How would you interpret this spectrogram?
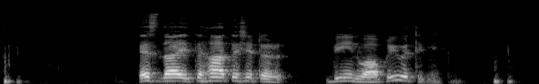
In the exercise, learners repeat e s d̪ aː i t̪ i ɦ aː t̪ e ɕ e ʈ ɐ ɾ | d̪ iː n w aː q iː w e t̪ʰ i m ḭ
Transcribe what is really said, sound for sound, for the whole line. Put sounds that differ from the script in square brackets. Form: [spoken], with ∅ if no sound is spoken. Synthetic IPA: e s d̪ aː i t̪ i ɦ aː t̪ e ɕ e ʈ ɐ ɾ | d̪ iː n w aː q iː w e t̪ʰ i m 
